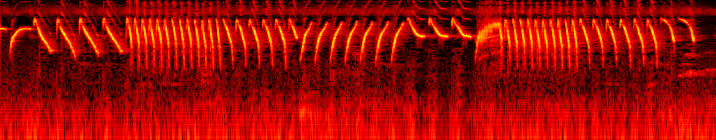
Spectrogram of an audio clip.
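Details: Canary singing loudly: rapid runs of high, downward-sweeping whistled notes, several per second, broken into fast trills and a brief pause near six seconds, with no other sounds.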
